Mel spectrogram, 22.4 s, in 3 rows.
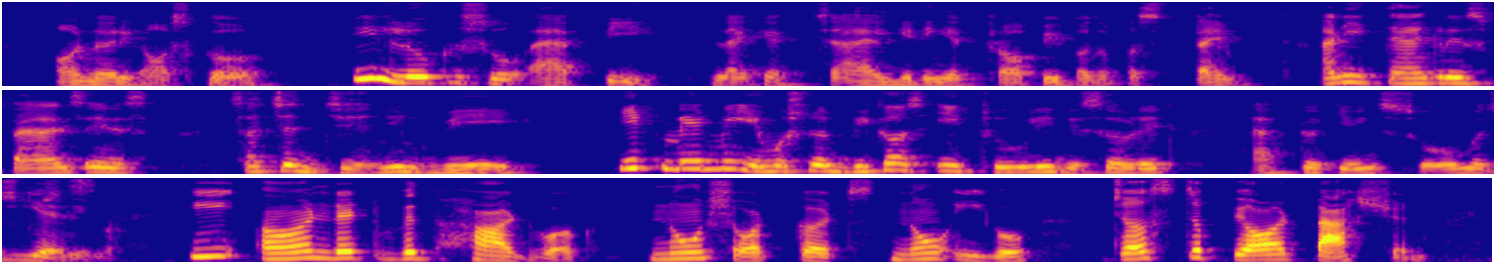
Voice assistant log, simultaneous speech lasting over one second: none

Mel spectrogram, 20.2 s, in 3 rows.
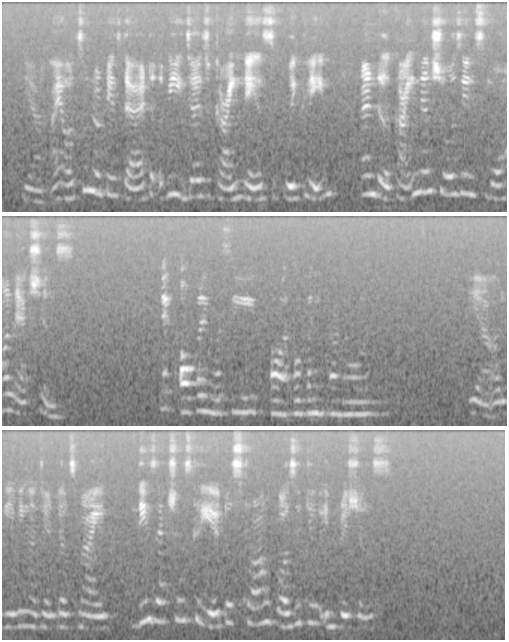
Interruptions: none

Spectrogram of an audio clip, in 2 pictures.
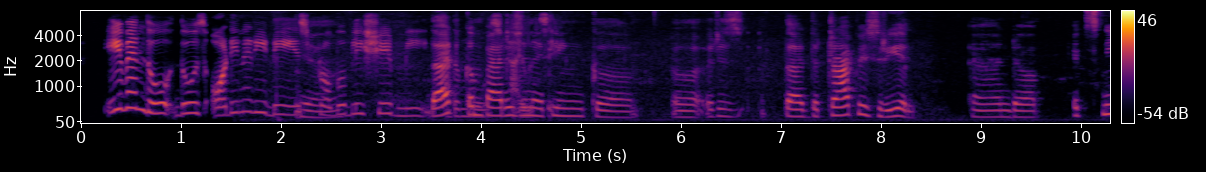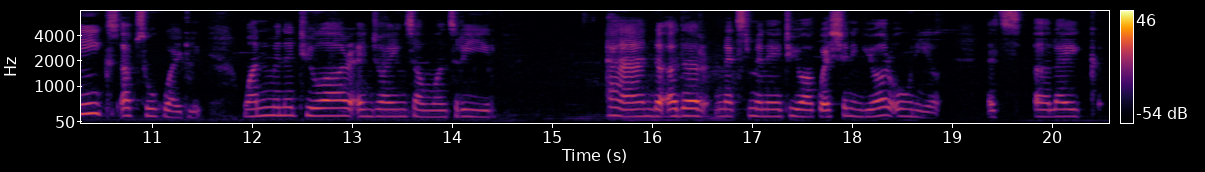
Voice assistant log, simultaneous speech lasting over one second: present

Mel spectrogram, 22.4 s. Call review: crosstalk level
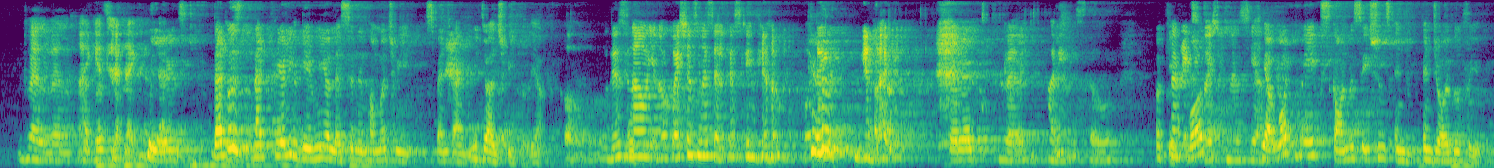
present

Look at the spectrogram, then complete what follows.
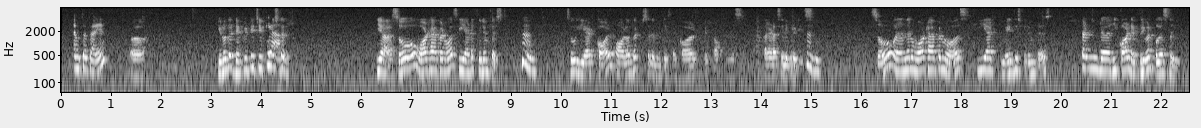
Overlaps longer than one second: none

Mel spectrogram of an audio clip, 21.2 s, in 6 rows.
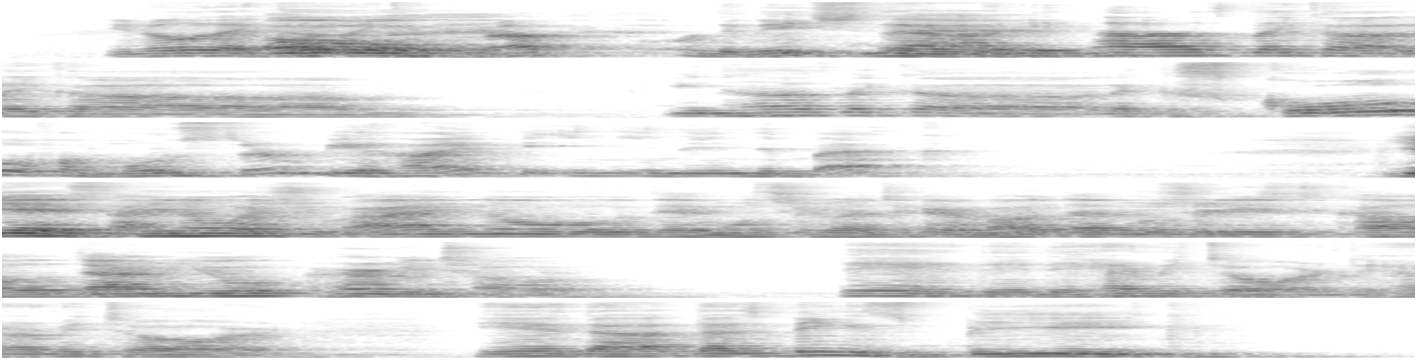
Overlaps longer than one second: none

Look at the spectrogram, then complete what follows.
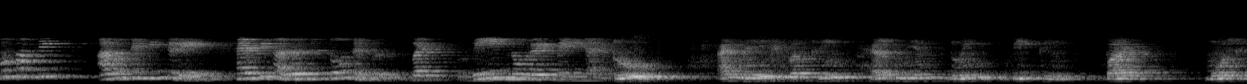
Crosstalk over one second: none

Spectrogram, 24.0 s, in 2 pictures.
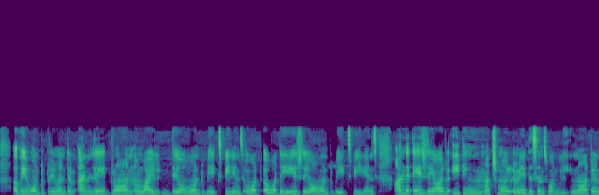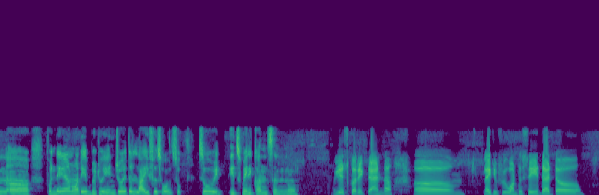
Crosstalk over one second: none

